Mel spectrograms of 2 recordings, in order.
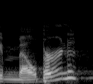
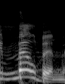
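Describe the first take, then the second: First: "Melbourne" with full r, MEL-burn; American pronunciation. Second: "Melbourne" without r, MEL-bin; Australian pronunciation. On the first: Podcaster quoting the version locals forbid, American MEL-burn. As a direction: sound the r in "Melbourne". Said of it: "You can't say Melbourne". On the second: Podcaster quoting locals' correction, Australian MEL-bin. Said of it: "You have to say". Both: Retold or imitated.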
